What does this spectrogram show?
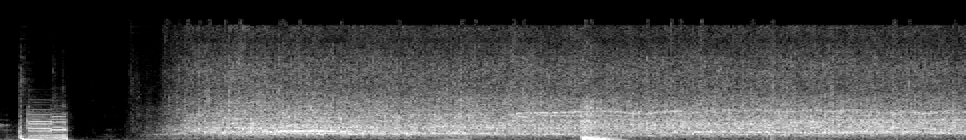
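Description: A brief voice at the start gives way to sustained audience applause welcoming an investment director of Miyin Capital on a startup show, a dense, steady wash of clapping that swells quickly and holds at a fairly loud level to the end.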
